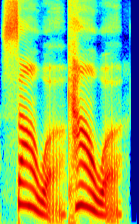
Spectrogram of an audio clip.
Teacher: That is three vowel sounds in a row within one syllable. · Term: trip thongs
